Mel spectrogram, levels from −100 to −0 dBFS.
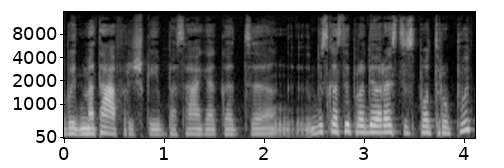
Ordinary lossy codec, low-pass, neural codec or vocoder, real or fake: MP3, 64 kbps; 14.4 kHz; none; real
